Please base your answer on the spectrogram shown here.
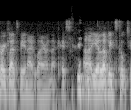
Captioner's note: laughs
